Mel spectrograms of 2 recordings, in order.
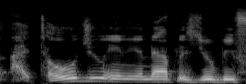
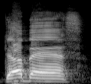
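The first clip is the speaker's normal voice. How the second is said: loud Chicago "Da Bears" call, "the Bears" as "da Bears"; Chicago accent; 6 semitones higher, 16 dB louder than usual. Retold or imitated. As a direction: bellow "the Bears" like a Chicago superfan. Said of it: "That's how they say it in Chicago".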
